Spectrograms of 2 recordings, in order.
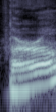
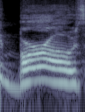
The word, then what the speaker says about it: Burrow: Cowie not in to burrow or you're gonna say burrows at least say his name right its burrow not burrows this is amazing this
